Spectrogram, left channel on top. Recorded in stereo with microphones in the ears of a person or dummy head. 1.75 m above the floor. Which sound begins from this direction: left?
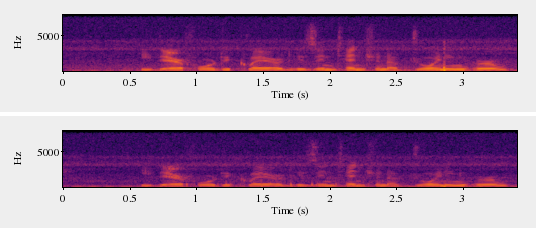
A man speaking, at 0.6 s.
